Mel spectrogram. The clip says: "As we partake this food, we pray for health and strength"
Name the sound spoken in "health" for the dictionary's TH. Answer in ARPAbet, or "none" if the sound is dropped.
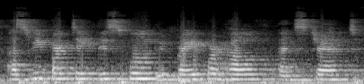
T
